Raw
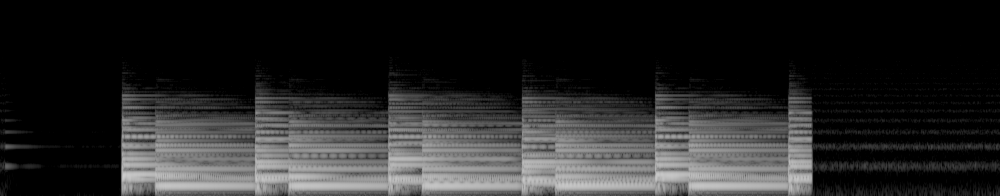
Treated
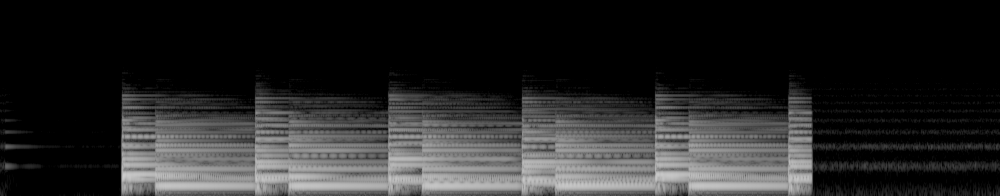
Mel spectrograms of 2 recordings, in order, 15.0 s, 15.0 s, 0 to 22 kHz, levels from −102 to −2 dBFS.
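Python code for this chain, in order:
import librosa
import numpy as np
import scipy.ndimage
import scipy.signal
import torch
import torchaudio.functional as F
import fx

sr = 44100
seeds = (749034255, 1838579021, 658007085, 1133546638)

y = scipy.signal.sosfilt(scipy.signal.butter(2, 4300.0, 'lowpass', fs=sr, output='sos'), x)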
